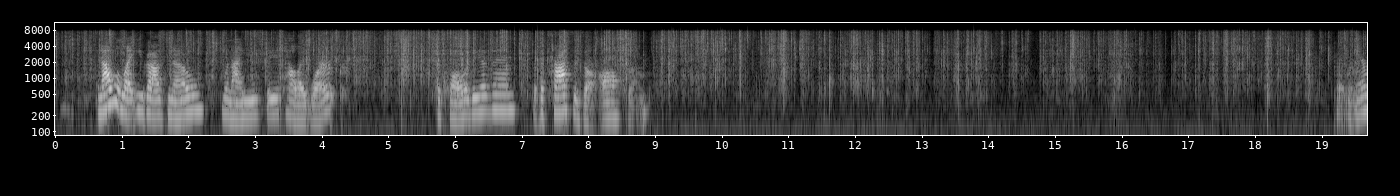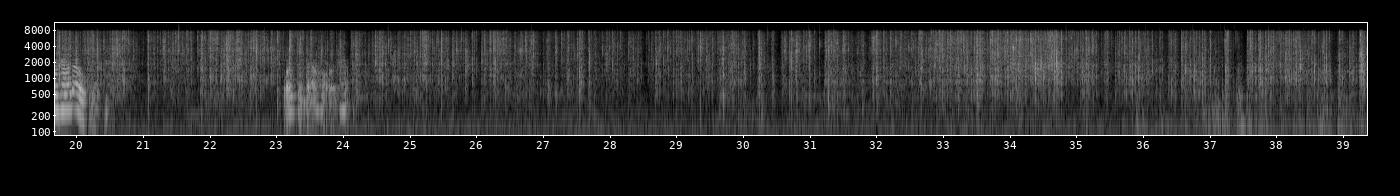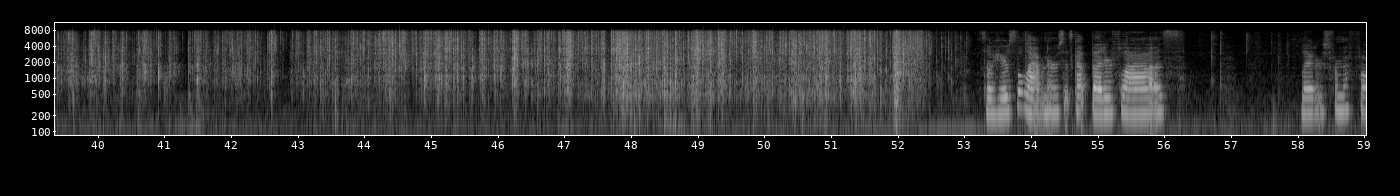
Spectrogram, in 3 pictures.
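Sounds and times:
plastic packaging crinkling: 0:00.0 - 0:54.2.

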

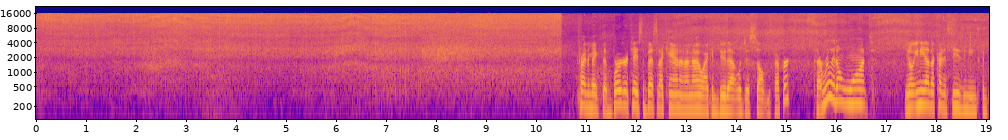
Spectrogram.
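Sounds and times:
burger patties sizzling on a grill: 0:00.0 - 0:19.0.

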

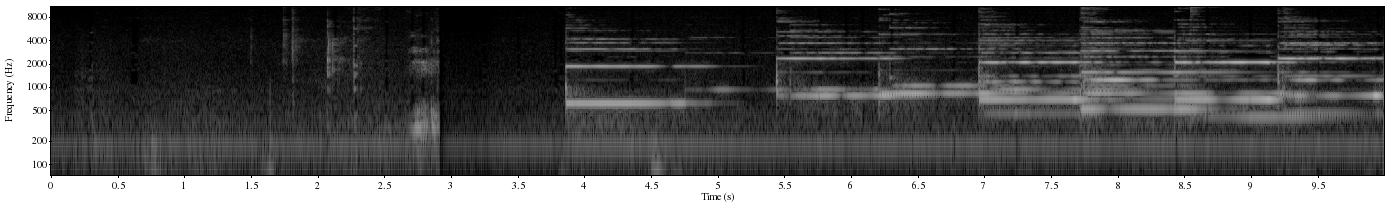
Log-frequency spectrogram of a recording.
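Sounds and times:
handbell chords ringing: 0:03.9 - 0:10.0.

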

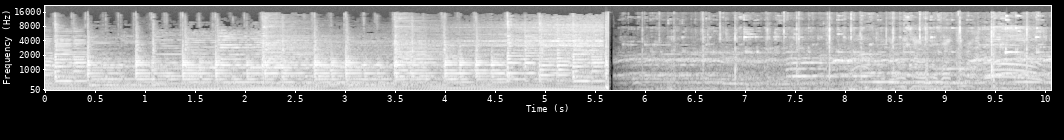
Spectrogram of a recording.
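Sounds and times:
horse hooves on stone paving: 0:05.7 - 0:10.0
people's voices: 0:05.8 - 0:10.0.

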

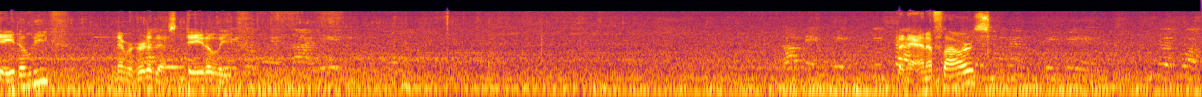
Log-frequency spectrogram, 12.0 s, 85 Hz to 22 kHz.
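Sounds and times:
refrigerated display cases humming: 0:00.0 - 0:12.0
store background noise: 0:00.0 - 0:12.0.

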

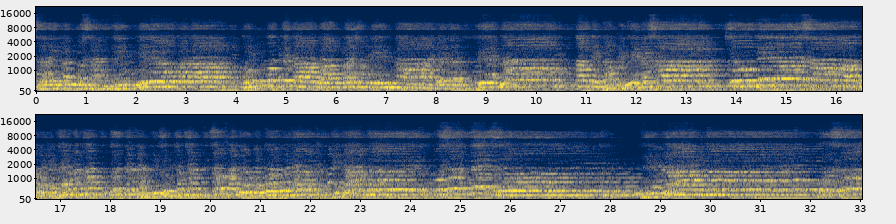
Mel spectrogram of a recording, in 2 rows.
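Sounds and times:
group of people singing: 0:00.0 - 0:33.0.

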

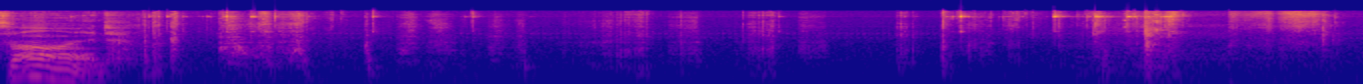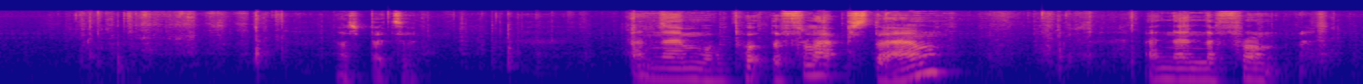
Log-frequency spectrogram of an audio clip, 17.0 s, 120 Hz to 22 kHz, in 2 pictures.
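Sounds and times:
card rustling: 0:14.5 - 0:15.6.

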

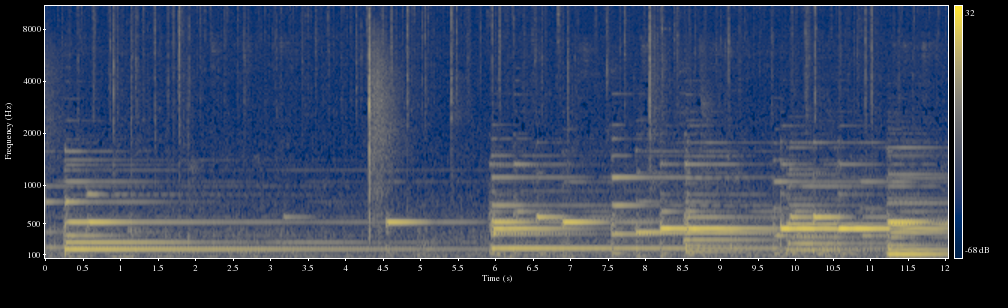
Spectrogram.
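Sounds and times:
slow piano playing: 0:00.0 - 0:12.0
wood fire crackling: 0:00.0 - 0:12.0.

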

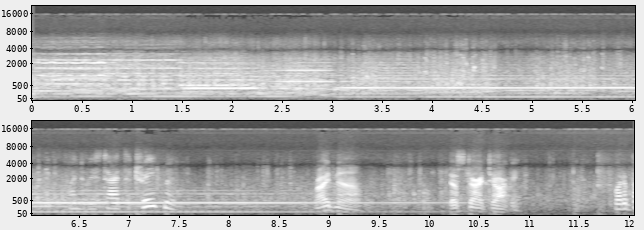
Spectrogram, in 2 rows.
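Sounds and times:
wagon rumbling ride noise: 0:00.0 - 0:12.0
steady low tone: 0:02.0 - 0:11.1.

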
